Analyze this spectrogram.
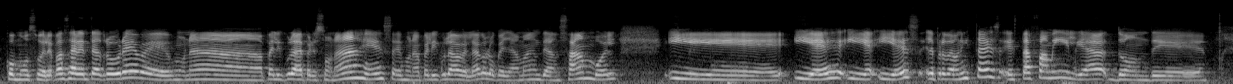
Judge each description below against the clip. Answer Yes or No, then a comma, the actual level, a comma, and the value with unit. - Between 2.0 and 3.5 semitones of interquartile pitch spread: Yes, average, 3.2 semitones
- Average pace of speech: Yes, average, 160 wpm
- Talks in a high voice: Yes, high, 230 Hz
